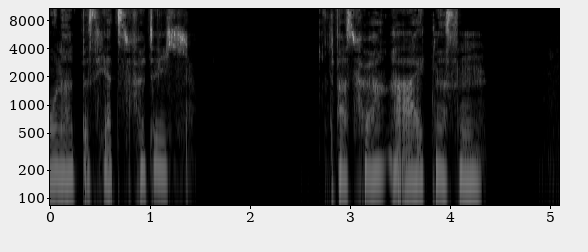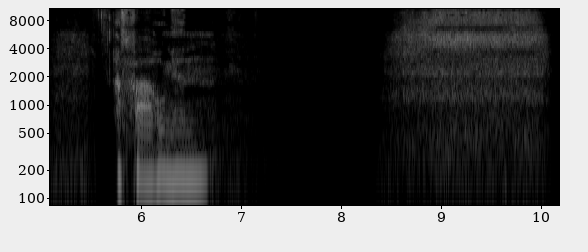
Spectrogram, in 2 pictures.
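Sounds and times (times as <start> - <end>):
speech: 0.1 - 1.5, 2.7 - 4.4, 5.8 - 6.8
deep breath: 4.8 - 5.6, 8.3 - 10.1.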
